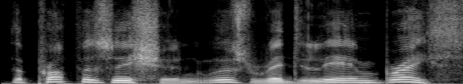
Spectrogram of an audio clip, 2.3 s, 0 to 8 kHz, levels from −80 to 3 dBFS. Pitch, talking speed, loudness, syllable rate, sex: 160 Hz, 130 wpm, -16 LUFS, 5.0 syllables/s, male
